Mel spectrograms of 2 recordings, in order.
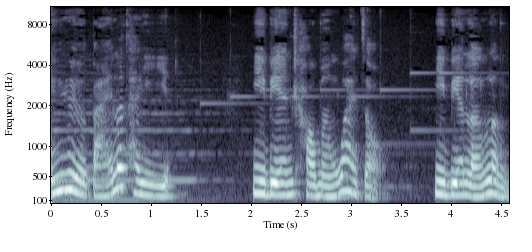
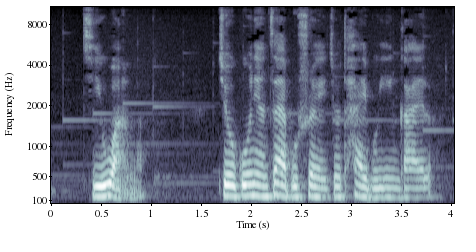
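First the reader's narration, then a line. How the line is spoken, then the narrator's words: Flat, indifferent. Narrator (Chinese): 淡淡道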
